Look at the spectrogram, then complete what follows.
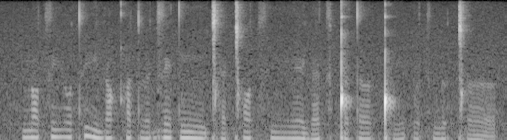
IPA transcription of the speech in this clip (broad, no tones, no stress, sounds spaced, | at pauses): n ɔ t͡s iː o̯ tʰ i j ə˞ qʰ ʏ t l ʏ d͡z e t ĩː ǀʰ ɛ ǀʰ ɔ t͡sʰ iː e̯ j ɛ t͡s ǃ ə t əː ǃʰ i p ɯ t͡s n ɯ ǀʰ əː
